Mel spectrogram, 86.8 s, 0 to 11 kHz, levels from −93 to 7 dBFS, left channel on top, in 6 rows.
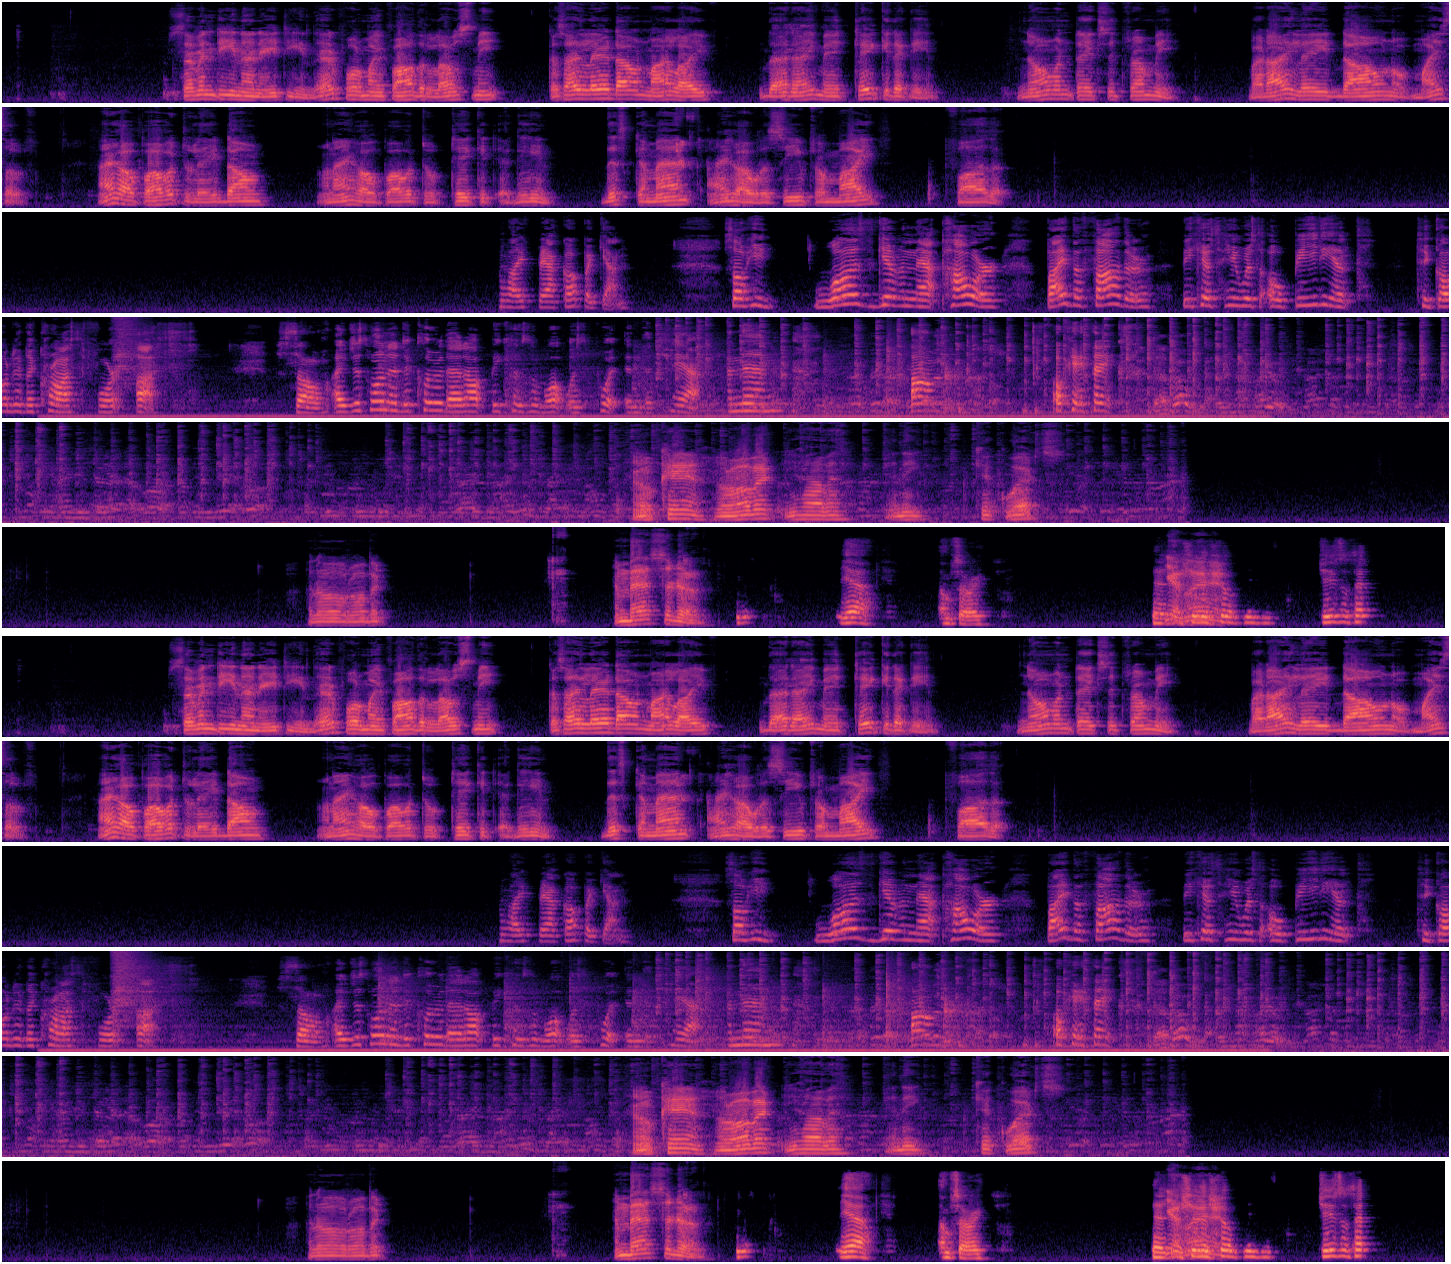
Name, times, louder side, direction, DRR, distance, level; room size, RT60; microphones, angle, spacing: voice 1, 1.7-5.0 5.5-7.1 7.6-9.4 10.2-11.7 12.5-14.7 15.4-17.1 17.6-20.0 20.5-23.2 24.0-24.5 64.2-66.4 66.7-67.1 67.6-68.5 75.4-76.2 78.5-79.4 84.0-84.6, right 1 dB, 10° right, 0.4 m, -27 dB
voice 2, 33.9-35.2 35.7-36.7 37.1-40.4 40.8-42.6 43.1-45.2 45.8-50.4 50.7-52.0 52.5-53.1 53.6-54.9 77.9-78.0, left 4 dB, 70° left, 0.7 m, -31 dB
sound 1, 43.8-56.1, right 3 dB, 55° right, 0.7 m, -43 dB
sound 2, 49.8-69.7, left 1 dB, 10° left, 0.8 m, -44 dB
voice 3, 80.7-81.1 81.7-82.2 83.9-85.1 85.5-86.0, right 4 dB, 75° right, 0.3 m, -22 dB
2.8 x 2.2 x 3.8 m
head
